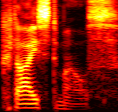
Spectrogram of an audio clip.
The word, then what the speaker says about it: Christmaus: Die Christmaus, I think is the correct German pronunciation.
